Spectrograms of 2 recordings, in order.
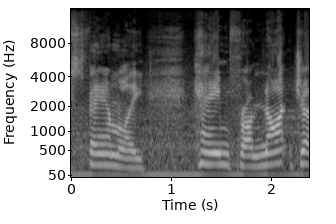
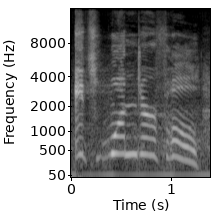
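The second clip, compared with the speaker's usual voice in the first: much higher, gushing with delight; delighted editor; 9 semitones higher than usual. Retold or imitated. Editor gushing to [name] about her title, excited and much higher. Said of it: "And he said".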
